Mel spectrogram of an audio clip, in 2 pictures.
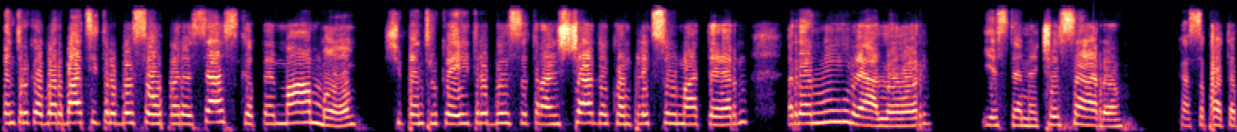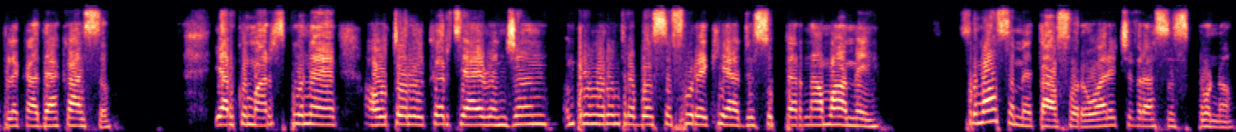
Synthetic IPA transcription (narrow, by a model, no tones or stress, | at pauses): pe̞nt̪ɾukəbərbat̪sijt̪ɾe̞buje̞səo̞pəɾəseaskəpe̞maməʃipe̞nt̪ɾukəje̞jt̪ɾe̞buje̞sət̪ɾanst͡ʃad̪əko̞mple̞ksulmat̪e̞rnrəmiɾealo̞r | je̞st̪e̞ne̞t͡ʃe̞saɾə | kasəpoat̪əple̞kad̪eakasə | jarkumarspune̞aut̪o̞ɾulkərt̪sijajɾond͡ʒonɨnpɾimulɾɨnd̪ɾe̞bujesəfuɾekʲe̞jad̪e̞supernamame̞j | fɾumoasəme̞t̪afo̞ɾəoaɾe̞t͡ʃe̞vɾeasəspunə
